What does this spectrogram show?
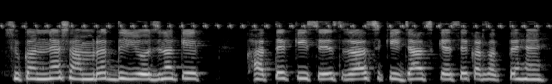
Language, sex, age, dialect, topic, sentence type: Hindi, female, 18-24, Awadhi Bundeli, banking, question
